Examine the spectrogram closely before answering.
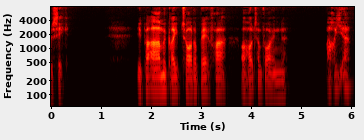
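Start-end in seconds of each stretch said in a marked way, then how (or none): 5.5-6.0 soft, hushed name; happy whisper. A narrator's reading. Totter guesses who covers his eyes, happy whisper. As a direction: breathe her name softly in delight. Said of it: "hviskede han og følte sig fuldstændig lykkelig".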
